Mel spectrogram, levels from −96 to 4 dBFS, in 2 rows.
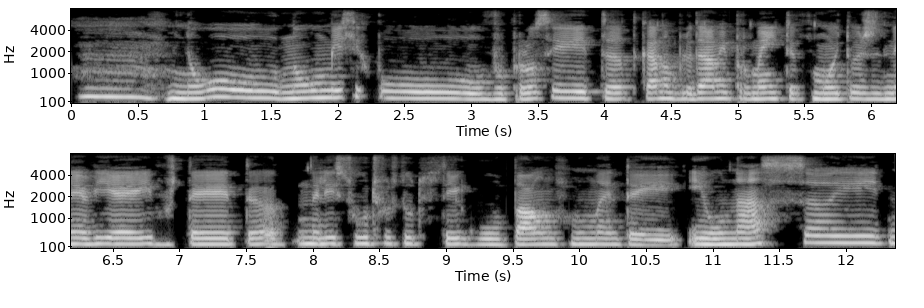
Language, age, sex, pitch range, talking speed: Bulgarian, 20-39, female, 175-200 Hz, 135 wpm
